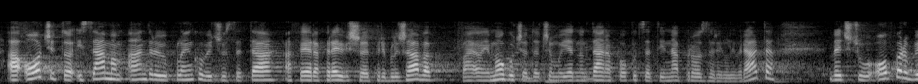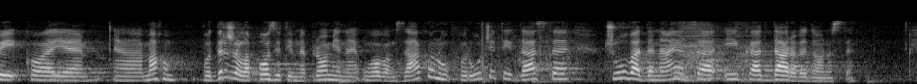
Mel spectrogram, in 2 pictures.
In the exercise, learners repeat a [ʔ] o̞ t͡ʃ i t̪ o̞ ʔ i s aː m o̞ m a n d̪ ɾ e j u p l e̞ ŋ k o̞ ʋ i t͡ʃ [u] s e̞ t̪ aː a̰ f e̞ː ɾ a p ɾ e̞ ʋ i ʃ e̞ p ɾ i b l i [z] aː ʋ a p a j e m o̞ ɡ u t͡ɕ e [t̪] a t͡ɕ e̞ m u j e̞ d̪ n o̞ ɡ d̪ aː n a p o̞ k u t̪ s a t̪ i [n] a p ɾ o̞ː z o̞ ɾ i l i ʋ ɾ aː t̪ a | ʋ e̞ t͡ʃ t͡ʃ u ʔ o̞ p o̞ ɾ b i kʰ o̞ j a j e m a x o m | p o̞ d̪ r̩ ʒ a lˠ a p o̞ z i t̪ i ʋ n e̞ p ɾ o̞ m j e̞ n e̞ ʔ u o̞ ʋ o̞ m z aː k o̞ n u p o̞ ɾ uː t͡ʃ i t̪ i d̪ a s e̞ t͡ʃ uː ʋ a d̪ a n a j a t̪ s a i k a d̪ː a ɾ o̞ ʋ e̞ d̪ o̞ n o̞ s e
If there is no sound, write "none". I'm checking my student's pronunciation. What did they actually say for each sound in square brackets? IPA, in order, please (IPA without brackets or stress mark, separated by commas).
ʔ, u, ʒ, d̪, n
